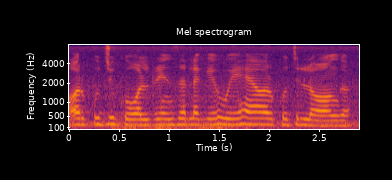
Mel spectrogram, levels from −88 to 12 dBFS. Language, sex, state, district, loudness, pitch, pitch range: Hindi, female, Punjab, Pathankot, -15 LUFS, 210 Hz, 200-215 Hz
